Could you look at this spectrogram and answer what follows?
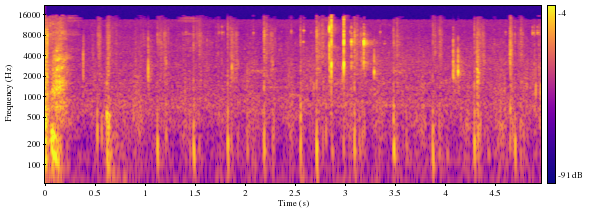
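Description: Horse hooves clip-clop steadily in The Last of Us, a quick run of close, crisp impacts with an uneven rhythm across the whole stretch, over a faint game ambience.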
